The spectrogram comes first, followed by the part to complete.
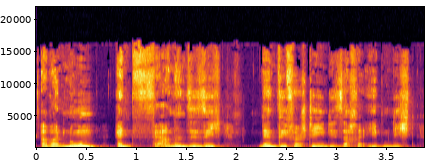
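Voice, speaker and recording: A man voicing a gruff, domineering older male factory owner who scolds loudly and sarcastically. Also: lowish voice, moderate pace. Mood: scolding.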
